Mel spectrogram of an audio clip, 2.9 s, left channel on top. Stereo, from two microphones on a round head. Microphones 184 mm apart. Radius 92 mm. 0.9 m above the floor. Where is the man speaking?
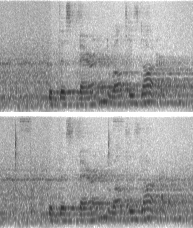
25° left (ahead or behind), 2.5 m.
